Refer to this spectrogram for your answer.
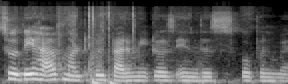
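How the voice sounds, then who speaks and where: A soft-spoken woman talks at medium pitch and a moderate pace. Her pitch variation is ordinary. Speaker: programming instructor. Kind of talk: tutorial. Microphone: too quiet.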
